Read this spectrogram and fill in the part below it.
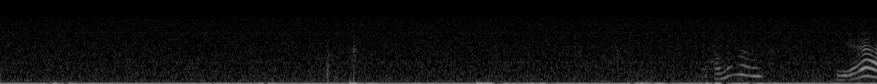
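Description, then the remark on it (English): A cat meows twice near the end, short rising-and-falling cries, the second a bit clearer, heard over a steady background hiss with no talking. “That's a kitty cat.”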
